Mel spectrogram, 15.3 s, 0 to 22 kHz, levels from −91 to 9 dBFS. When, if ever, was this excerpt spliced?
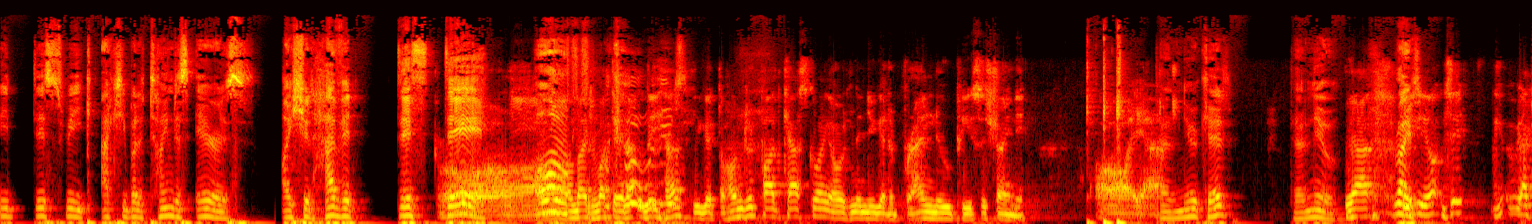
0:02.7
0:05.7

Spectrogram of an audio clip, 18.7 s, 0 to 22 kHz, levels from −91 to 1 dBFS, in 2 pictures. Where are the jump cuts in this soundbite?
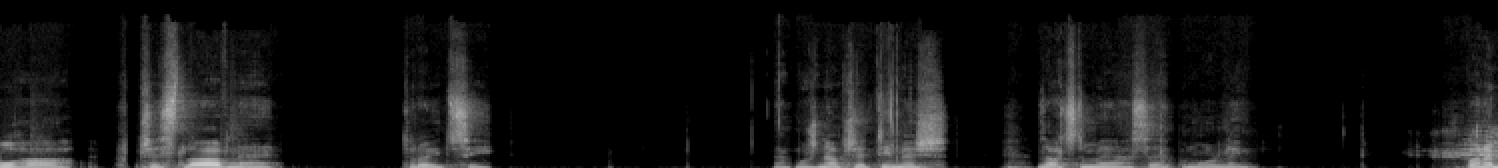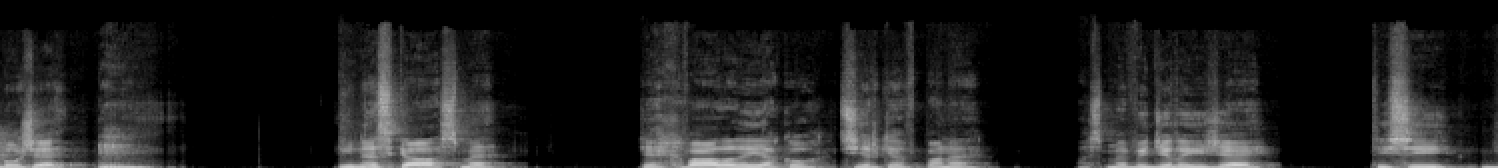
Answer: none

